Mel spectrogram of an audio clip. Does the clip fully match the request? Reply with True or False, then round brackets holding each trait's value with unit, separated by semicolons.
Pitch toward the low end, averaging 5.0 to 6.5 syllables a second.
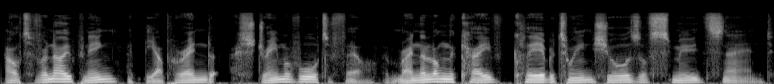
False (100 Hz; 4.3 syllables/s)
